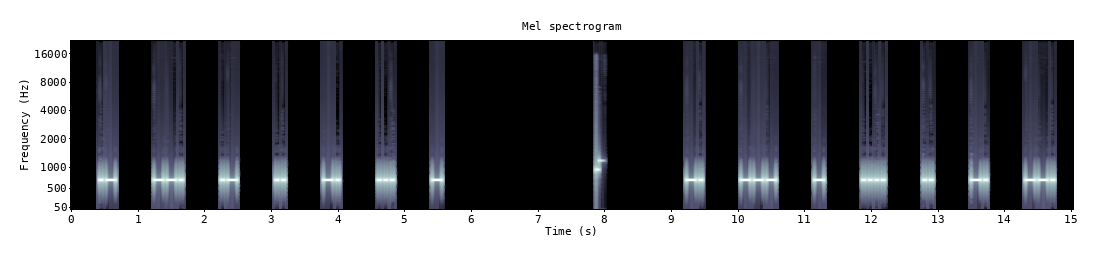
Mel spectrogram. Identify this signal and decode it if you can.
Morse code, heard as a keyed tone, about 25 wpm, spaced as for 12 wpm, 700 Hz. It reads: AGAINST NOTHING
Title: 4x Character Spacing - Top 500 Words - 25wpm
